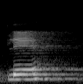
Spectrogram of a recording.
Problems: none marked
